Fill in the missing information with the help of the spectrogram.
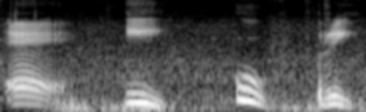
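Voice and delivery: "ए, ई, उ, री" as brief separate vowels, a, i, u, ri; short vowels. Shown as a demonstration. Teacher listing the shortest vowels for students, short "ए, ई, उ, री". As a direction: give each of "ए, ई, उ, री" one short beat. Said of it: "सबसे कम मात्रा का समय लगे".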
